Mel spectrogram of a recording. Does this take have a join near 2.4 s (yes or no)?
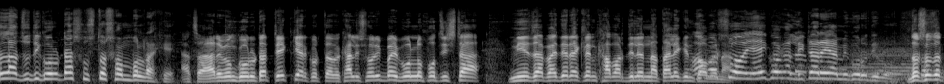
no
